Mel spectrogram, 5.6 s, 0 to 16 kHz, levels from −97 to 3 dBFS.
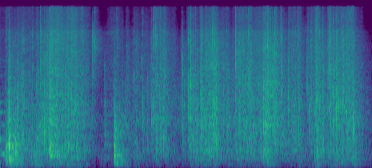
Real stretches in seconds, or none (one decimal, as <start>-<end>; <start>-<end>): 0.0-5.6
